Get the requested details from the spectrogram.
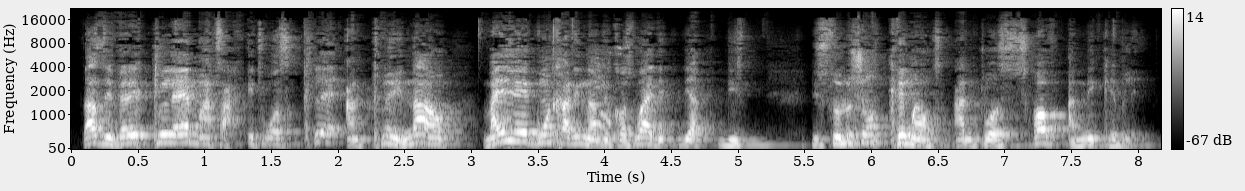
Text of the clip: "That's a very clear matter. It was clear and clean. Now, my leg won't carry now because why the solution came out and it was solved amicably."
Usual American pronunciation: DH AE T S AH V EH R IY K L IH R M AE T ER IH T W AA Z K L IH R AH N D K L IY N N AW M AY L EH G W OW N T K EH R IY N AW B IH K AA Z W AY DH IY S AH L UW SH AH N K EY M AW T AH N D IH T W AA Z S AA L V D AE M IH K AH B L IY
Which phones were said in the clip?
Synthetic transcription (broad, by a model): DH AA T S AH V EH R IY K L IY M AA T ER IH T W AA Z K L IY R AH N K L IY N N AW M AY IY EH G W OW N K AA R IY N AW B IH K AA S W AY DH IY S AH L UW SH AH N K EY M AW T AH N IH T W AA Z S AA V AA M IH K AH B L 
